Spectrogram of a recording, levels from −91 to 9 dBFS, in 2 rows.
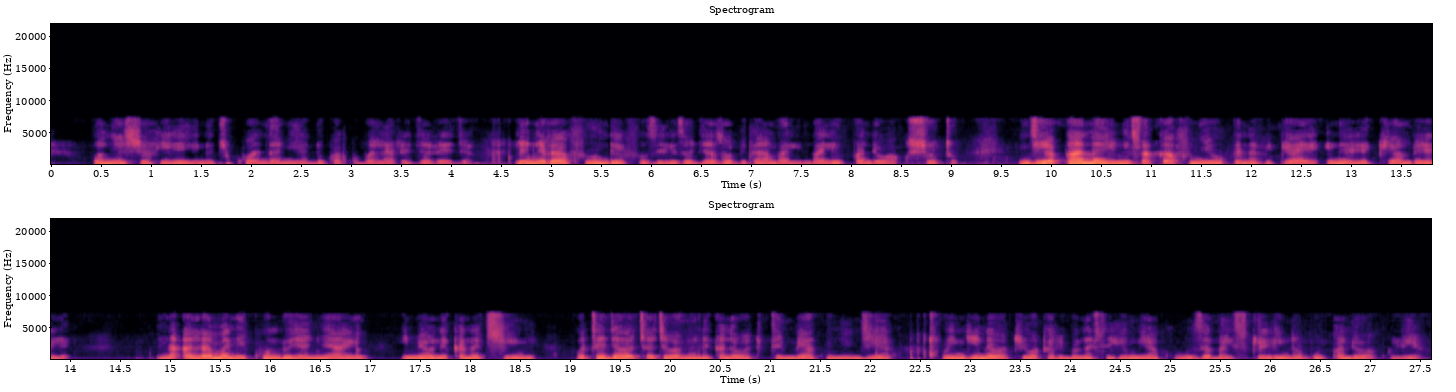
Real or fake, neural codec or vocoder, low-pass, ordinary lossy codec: fake; codec, 44.1 kHz, 3.4 kbps, Pupu-Codec; 7.2 kHz; MP3, 64 kbps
